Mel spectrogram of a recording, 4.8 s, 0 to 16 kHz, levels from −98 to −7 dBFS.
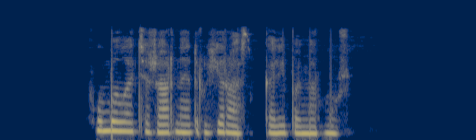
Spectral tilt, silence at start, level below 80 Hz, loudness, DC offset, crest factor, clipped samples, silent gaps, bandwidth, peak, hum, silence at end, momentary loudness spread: -6 dB/octave; 0.95 s; -74 dBFS; -38 LUFS; under 0.1%; 16 dB; under 0.1%; none; 7.6 kHz; -24 dBFS; none; 1.3 s; 7 LU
